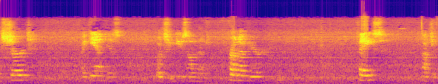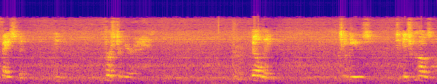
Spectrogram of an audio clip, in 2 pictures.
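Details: Female patient with semantic variant primary progressive aphasia and extensive temporal lobe atrophy including parts of Wernicke's area; she reads words perfectly but gives wrong definitions: profound impairment of word comprehension.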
